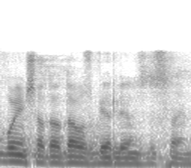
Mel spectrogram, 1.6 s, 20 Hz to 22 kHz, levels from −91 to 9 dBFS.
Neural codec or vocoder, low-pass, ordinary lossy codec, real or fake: autoencoder, 48 kHz, 32 numbers a frame, DAC-VAE, trained on Japanese speech; 7.2 kHz; none; fake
